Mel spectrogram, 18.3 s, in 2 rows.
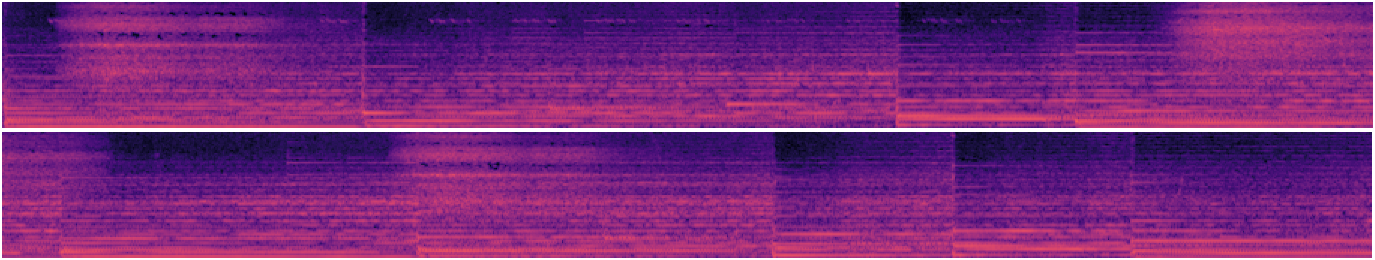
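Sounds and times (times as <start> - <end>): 
gentle musical drone: 0.0 - 18.2
deep breathing: 0.3 - 2.4, 7.8 - 10.0, 11.8 - 14.2.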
